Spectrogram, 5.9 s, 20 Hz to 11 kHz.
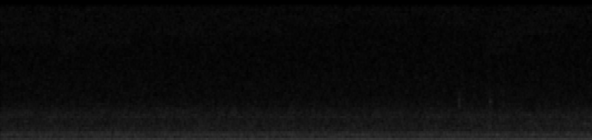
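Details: Admiral J104X/J105X console amplifier powered up through a dim-bulb tester during hum troubleshooting: a constant low buzz of steady pitch and level under faint hiss; mains hum.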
